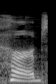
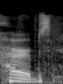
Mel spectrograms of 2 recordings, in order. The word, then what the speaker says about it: herbs: Okay, so we can accept basically if somebody says herbs, but I guess in American English it's more commonly pronounced as a silent H.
